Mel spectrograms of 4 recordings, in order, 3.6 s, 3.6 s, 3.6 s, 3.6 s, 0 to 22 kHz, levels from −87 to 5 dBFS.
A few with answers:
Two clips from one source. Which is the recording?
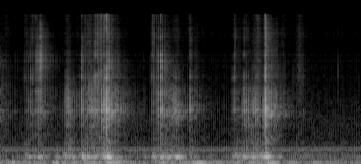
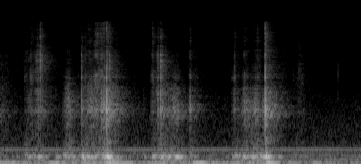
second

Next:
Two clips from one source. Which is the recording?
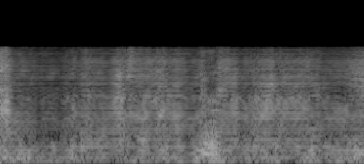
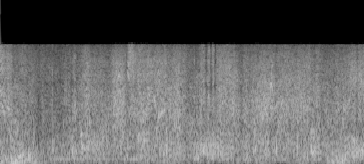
second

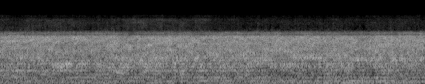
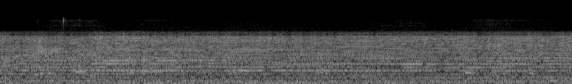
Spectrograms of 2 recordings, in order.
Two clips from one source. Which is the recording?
second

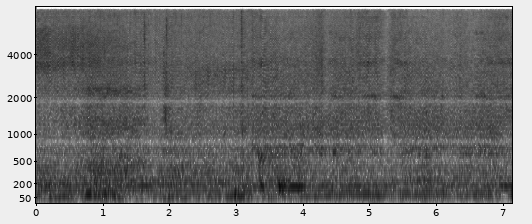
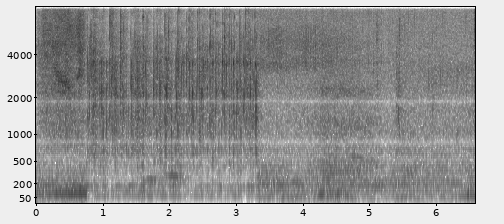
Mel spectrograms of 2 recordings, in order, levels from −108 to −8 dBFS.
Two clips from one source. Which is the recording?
second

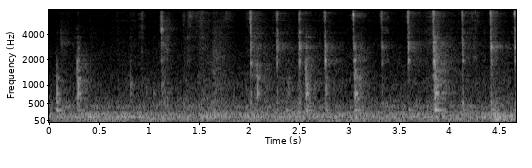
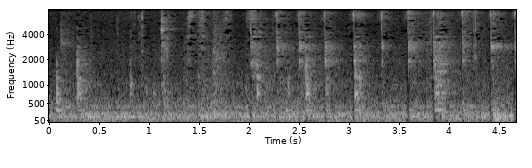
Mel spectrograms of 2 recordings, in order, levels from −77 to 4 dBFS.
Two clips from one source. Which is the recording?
second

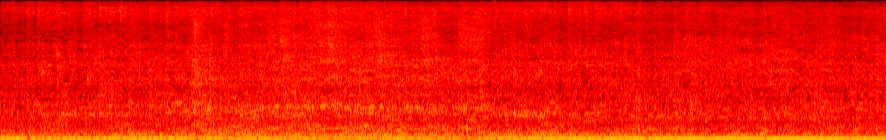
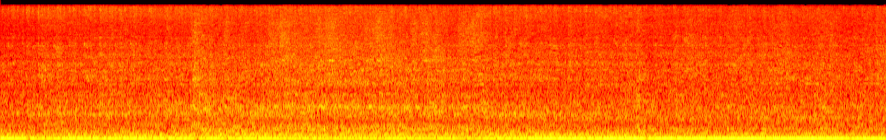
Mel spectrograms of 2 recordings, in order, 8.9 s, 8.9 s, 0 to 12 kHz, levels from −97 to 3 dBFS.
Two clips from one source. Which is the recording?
second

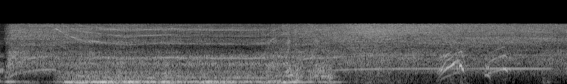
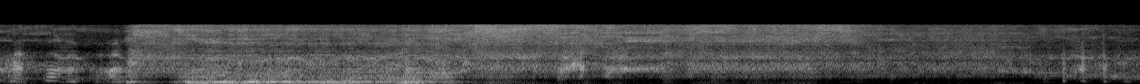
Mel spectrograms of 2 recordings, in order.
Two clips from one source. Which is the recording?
first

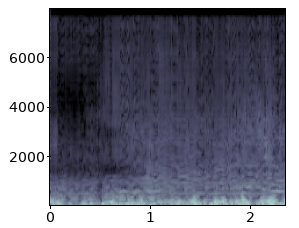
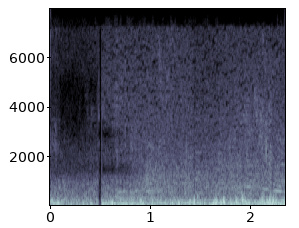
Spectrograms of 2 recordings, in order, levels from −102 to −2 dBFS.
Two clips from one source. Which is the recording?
second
